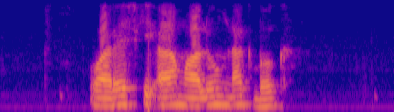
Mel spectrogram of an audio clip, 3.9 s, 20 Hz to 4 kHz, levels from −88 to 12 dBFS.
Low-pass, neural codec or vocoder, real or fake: 3.6 kHz; none; real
